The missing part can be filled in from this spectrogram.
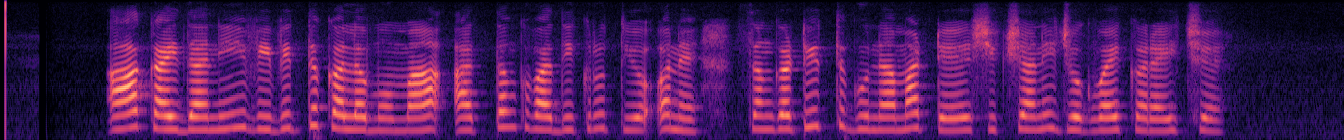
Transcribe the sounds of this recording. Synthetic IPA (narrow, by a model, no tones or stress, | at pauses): akajd̪aniʋiʋid̪ʱkələmomãat̪əŋkʋad̪ikɾut̪joʔənesəŋɡəʈit̪ɡunamaʈeʃɪkʃanid͡ʒoɡʋajkəɾajt͡ʃʰe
